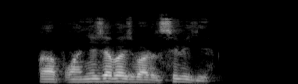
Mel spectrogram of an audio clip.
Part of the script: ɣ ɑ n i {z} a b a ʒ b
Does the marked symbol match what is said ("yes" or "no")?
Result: no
